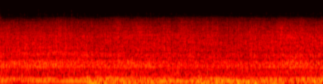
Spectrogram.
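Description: Steady propeller drone of torpedo bomber engines in a naval air battle game set at Coral Sea, a dense continuous roar with no voices.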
